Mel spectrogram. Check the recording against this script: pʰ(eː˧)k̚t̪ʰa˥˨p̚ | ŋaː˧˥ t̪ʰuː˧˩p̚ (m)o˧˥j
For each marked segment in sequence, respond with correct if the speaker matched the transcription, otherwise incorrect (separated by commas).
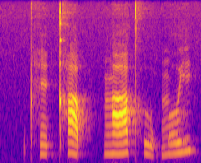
correct, correct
